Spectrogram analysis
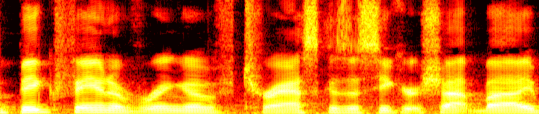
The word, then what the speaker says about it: Tarrasque: And speaking of other items that had their cost reduced, Ring of Tarrasque, I've heard it pronounced a number of ways. I always say Tarrasque.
